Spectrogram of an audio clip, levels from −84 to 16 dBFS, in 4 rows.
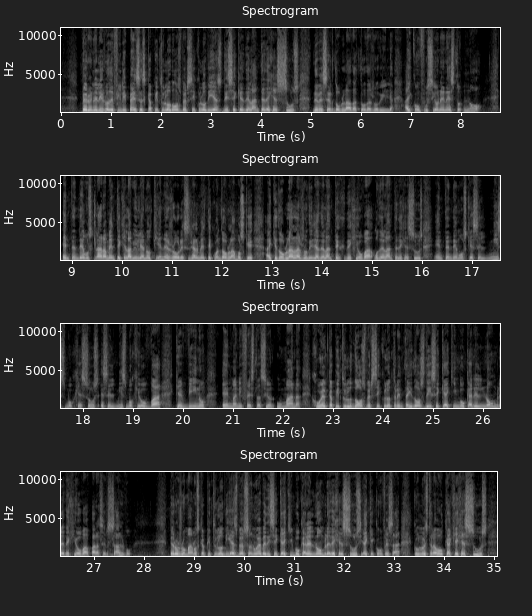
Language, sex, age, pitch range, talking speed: English, male, 50-69, 175-220 Hz, 180 wpm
